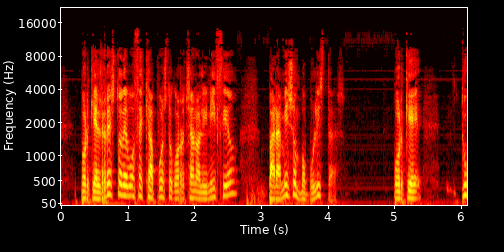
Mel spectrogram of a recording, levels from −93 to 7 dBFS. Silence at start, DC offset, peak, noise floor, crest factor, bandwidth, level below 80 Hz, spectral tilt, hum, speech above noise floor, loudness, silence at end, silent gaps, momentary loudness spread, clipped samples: 0.3 s; under 0.1%; 0 dBFS; -63 dBFS; 22 dB; 14 kHz; -48 dBFS; -4.5 dB/octave; none; 41 dB; -22 LUFS; 0 s; none; 11 LU; under 0.1%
